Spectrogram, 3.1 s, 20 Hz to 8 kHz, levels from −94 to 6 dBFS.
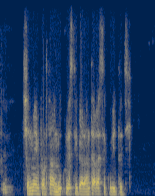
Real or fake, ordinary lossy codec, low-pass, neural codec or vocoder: real; Opus, 24 kbps; 7.2 kHz; none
